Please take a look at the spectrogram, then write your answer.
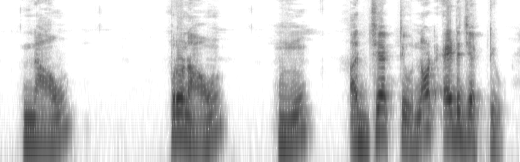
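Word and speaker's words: adjective: Noun, pronoun, एडजेक्टिव, नॉट एडजेक्टिव। याद रखिएगा ए और जी के बीच में डी जब भी आता है वो साइलेंट होता है, इसलिए एडजस्ट होता है, एडजस्ट नहीं होता है।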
